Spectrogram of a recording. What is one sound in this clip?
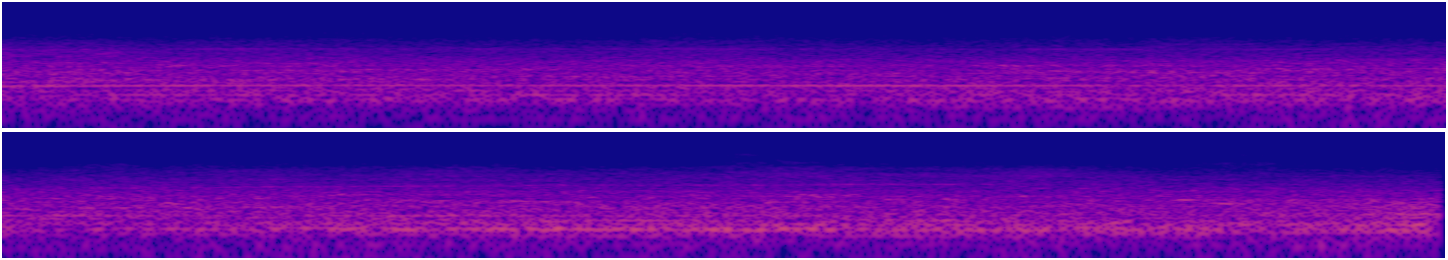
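Wind rushes loudly past the car.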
